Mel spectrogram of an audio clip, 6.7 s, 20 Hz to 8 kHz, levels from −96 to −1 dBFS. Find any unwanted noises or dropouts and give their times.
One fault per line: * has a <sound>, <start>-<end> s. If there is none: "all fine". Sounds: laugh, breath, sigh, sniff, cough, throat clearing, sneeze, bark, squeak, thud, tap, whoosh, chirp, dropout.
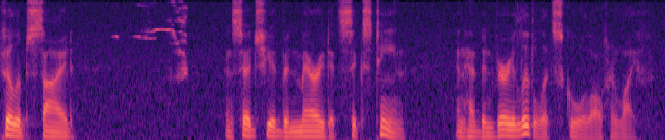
* has a squeak, 1.1-1.9 s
